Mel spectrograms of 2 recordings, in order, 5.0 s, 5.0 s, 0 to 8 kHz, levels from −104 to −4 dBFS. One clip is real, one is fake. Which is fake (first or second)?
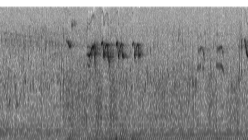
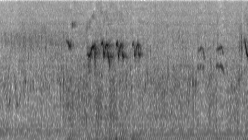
second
